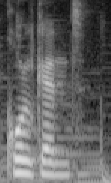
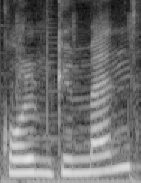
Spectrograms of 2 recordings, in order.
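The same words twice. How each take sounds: First: The word is said with its ending clipped. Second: The word is said with every syllable in full. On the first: "but we say kolmkümmend" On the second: "like kolmkümmend"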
